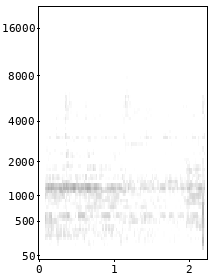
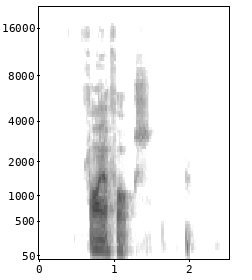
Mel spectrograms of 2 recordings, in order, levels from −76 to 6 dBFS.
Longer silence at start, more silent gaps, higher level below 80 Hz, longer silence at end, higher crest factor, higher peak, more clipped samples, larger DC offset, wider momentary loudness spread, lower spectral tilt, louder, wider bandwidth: second, 0.1 s vs 0.6 s; neither; second, under -90 dBFS vs -66 dBFS; second, 0 s vs 0.55 s; about the same, 20 dB vs 22 dB; second, -38 dBFS vs -6 dBFS; neither; neither; second, 8 LU vs 18 LU; second, -1 dB/octave vs -5 dB/octave; second, -56 LUFS vs -24 LUFS; about the same, 16 kHz vs 16.5 kHz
